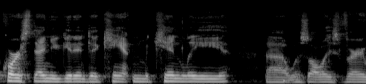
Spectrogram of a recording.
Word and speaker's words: Canton: the Pro Football there I even said it right Canton um it's 20 minutes outside of Canton Akron Canton I had to I had to learn to get rid of that a sound when I moved here I haven't I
